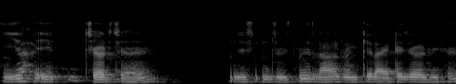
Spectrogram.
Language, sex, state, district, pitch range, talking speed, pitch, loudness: Hindi, male, Chhattisgarh, Korba, 110-120 Hz, 155 wpm, 115 Hz, -38 LUFS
